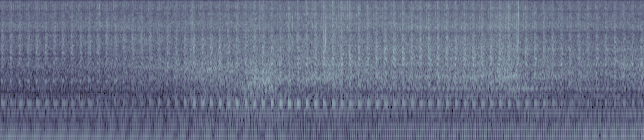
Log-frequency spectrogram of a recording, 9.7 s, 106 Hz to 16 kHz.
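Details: Mk6 Jetta 2.0 non-turbo petrol, cold start after sitting overnight, idling with steady rhythmic chatter about four pulses a second over deep hum; noise lasts about one minute then goes away.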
